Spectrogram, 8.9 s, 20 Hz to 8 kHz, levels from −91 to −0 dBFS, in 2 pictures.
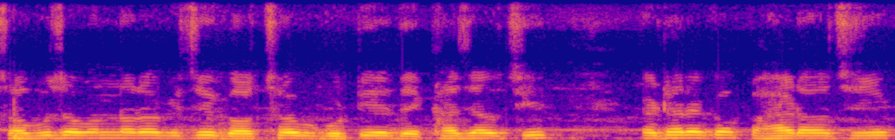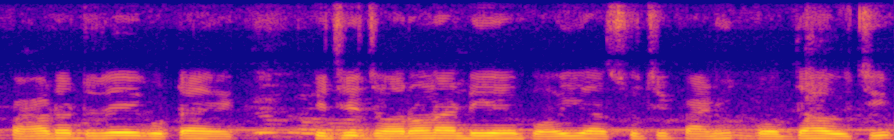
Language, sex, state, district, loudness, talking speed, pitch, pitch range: Odia, male, Odisha, Nuapada, -14 LUFS, 135 wpm, 145 Hz, 140-155 Hz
